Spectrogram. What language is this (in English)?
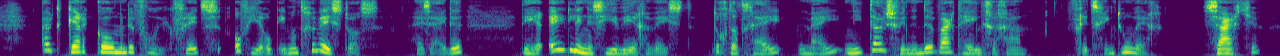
Dutch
